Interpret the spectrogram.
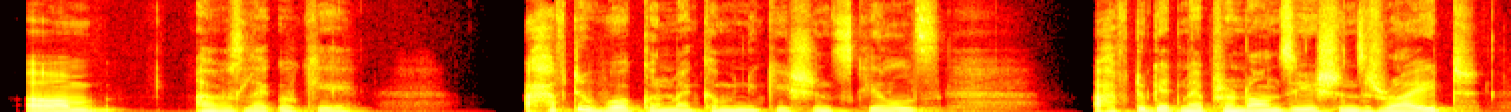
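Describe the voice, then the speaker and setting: In a very clean recording with a silent background, someone speaks at a moderate pace with an Indian accent and ordinary pitch variation. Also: woman. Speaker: model and theatre actor. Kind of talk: podcast interview.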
